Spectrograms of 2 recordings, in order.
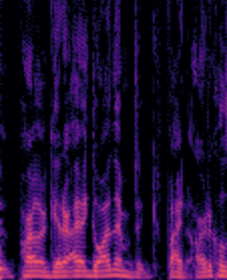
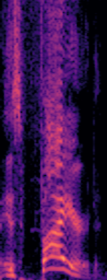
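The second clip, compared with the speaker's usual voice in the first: fired punched loud; 「fired」を強く言う; stress on fired; 5 semitones higher, 6 dB louder than usual. Shown as a demonstration. Trending word read out.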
